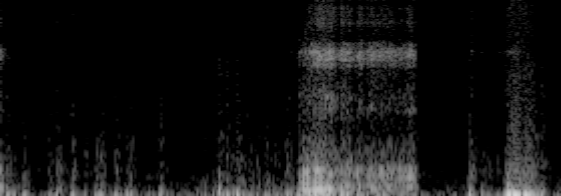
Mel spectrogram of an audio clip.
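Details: Soft, low snuffling breaths with one rougher, buzzing snore: light snoring.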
